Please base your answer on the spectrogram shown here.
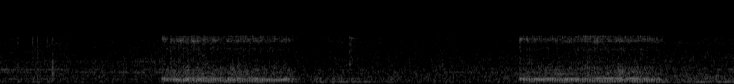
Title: Chibi y su banda sonora - Snoring Bulldog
